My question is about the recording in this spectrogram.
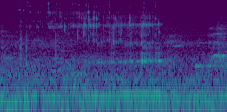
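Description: Yeast solution poured from a glass into a glass conical flask: a faint trickle and drip of liquid.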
